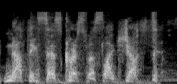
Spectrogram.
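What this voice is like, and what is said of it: Gravelly Batman impression. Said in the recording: “I'll do the Batman voice.”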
